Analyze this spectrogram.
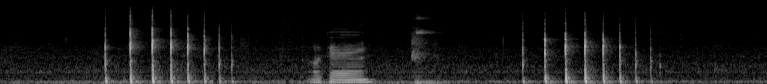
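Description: A mallet strikes a leather stamping tool in quick, sharp taps.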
